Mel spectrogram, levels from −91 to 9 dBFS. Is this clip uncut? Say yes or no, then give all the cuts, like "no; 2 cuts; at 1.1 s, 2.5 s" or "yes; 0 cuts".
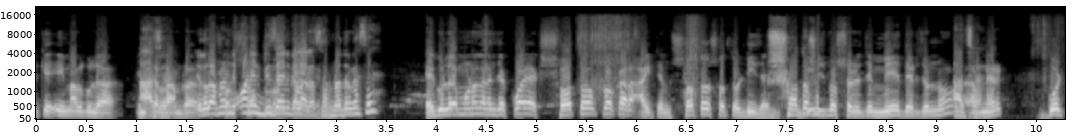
no; 2 cuts; at 2.0 s, 7.8 s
